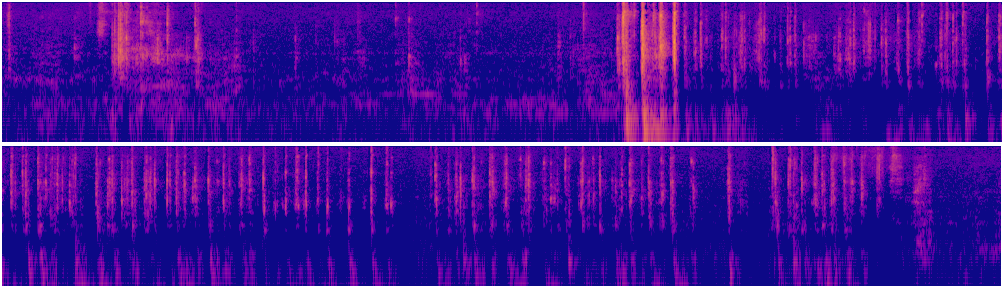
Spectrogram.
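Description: Faint typing on a computer keyboard: quick runs of key clicks through most of the clip, with a brief louder clatter about five seconds in.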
